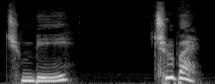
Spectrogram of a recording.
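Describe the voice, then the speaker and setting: A woman's voice: lowish voice, normal speed, warm tone, no room sound, clean studio sound, lightly acted. A woman voicing a kind, curious boy in a children's storybook, playfully, as if reading to a toddler. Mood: playful, directing. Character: kind, curious orphan boy who talks with animals.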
